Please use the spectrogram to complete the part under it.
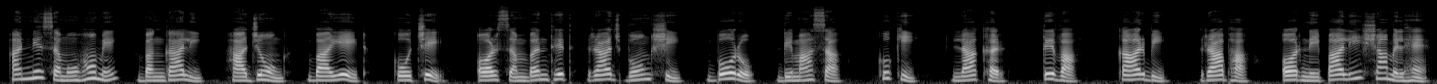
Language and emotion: Hindi, neutral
